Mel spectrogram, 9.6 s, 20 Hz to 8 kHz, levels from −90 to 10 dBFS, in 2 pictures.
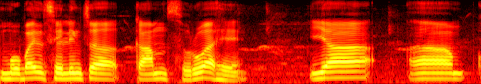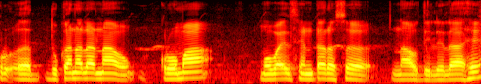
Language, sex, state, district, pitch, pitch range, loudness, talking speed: Marathi, male, Maharashtra, Gondia, 150 Hz, 140-160 Hz, -14 LUFS, 95 wpm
